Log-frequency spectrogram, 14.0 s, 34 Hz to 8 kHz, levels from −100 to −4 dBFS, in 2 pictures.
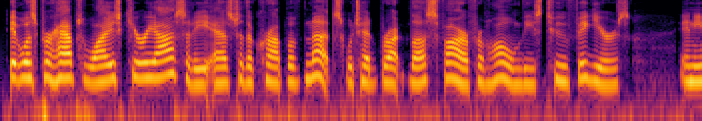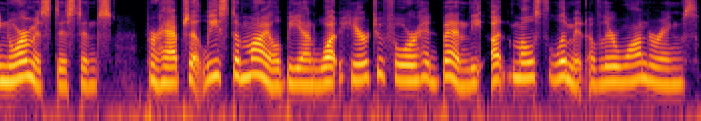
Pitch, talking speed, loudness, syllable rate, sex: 210 Hz, 165 wpm, -20 LUFS, 4.7 syllables/s, female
